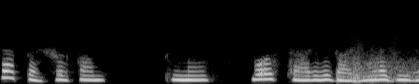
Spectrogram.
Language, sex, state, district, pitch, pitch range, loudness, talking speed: Hindi, female, Bihar, Lakhisarai, 205 Hz, 195-215 Hz, -19 LUFS, 70 wpm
